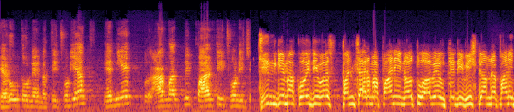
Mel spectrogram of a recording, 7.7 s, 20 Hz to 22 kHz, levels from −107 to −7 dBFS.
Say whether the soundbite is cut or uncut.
cut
